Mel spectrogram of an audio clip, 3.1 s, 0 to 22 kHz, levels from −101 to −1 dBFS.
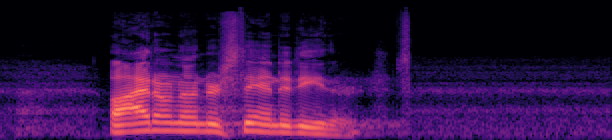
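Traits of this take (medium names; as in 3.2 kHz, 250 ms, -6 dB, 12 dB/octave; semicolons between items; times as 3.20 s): noise floor -67 dBFS; spectral tilt -4.0 dB/octave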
